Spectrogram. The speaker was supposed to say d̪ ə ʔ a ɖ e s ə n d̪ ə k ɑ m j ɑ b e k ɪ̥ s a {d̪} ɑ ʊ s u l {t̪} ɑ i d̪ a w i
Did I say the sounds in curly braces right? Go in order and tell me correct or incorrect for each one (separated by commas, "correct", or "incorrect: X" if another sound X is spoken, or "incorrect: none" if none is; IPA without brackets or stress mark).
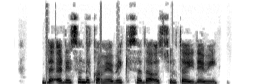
correct, correct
